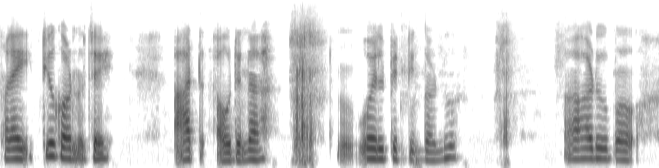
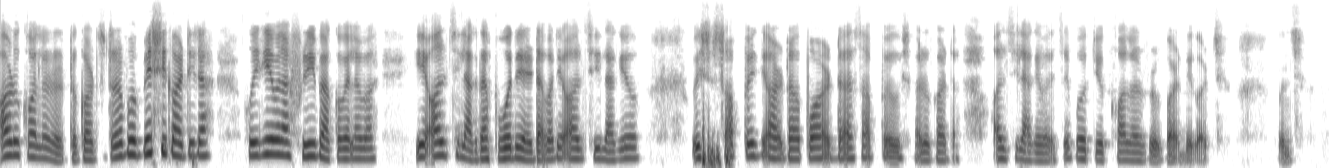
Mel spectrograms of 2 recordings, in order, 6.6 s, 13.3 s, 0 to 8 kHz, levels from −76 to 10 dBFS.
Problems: constant background noise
